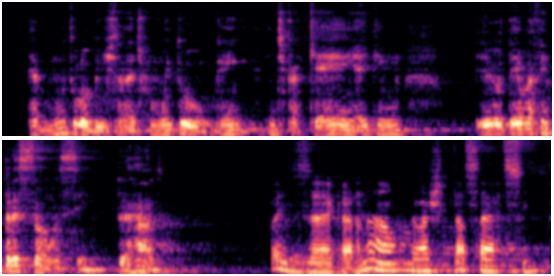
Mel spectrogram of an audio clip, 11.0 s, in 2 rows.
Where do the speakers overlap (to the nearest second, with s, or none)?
none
